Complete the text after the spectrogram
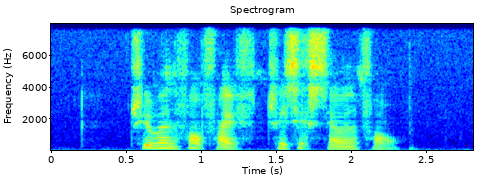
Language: English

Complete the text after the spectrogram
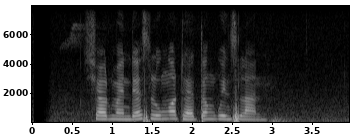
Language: Javanese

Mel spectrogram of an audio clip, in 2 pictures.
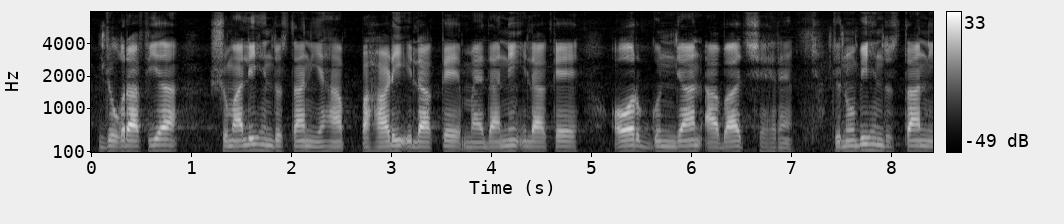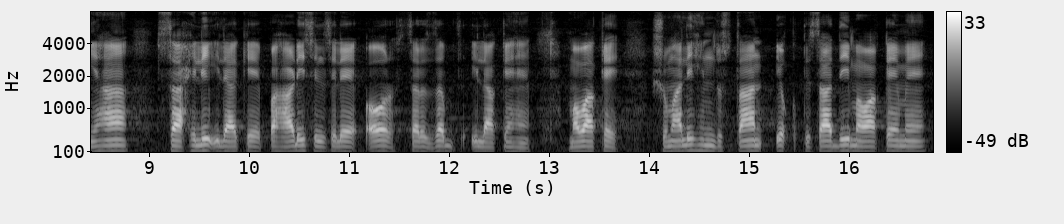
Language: Urdu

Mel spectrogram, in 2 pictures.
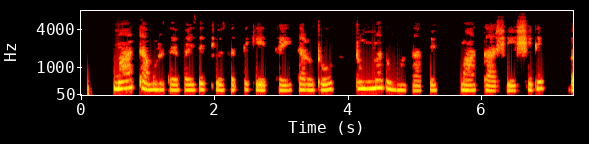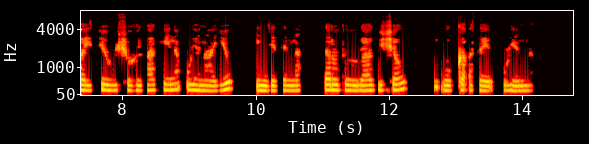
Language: Wolaytta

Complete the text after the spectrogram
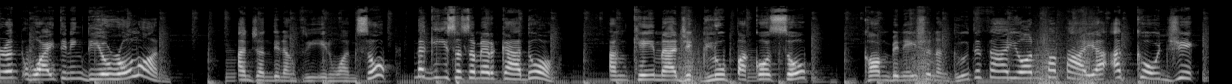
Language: Filipino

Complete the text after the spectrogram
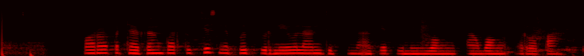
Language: Javanese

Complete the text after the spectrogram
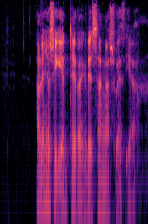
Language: Spanish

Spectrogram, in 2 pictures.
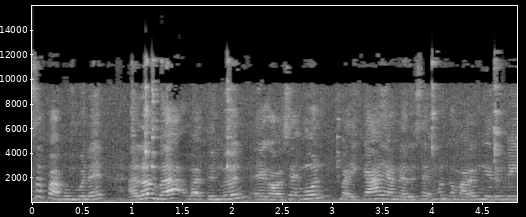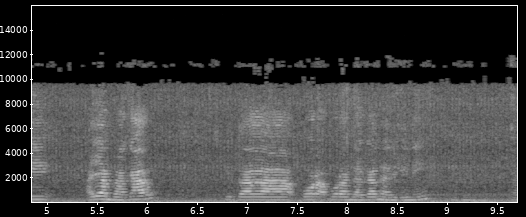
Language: Indonesian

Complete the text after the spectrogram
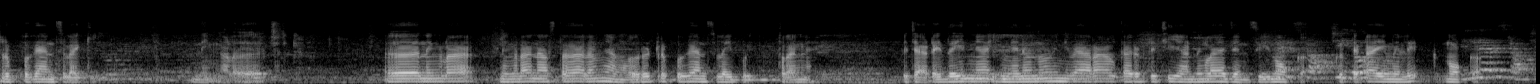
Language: Malayalam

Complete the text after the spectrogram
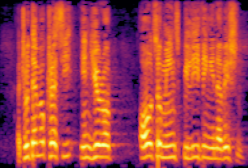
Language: English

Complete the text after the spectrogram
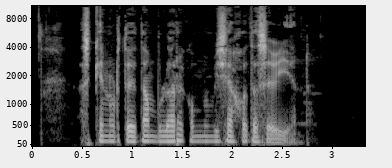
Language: Basque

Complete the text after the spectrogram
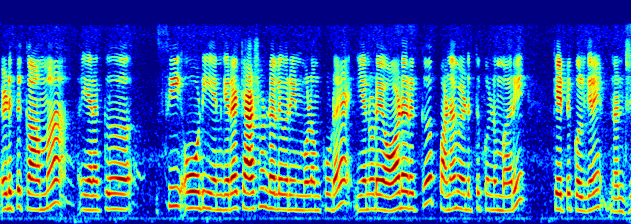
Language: Tamil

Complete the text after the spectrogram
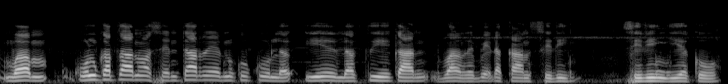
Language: Santali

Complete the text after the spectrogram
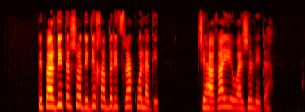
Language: Pashto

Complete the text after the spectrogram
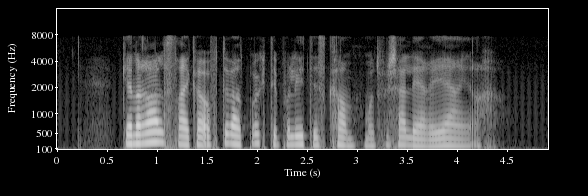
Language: Norwegian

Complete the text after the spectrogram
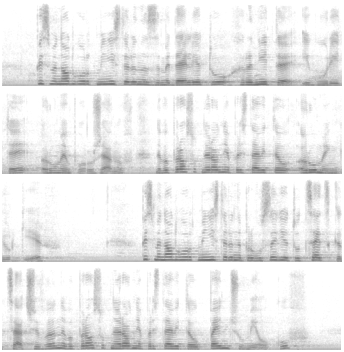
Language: Bulgarian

